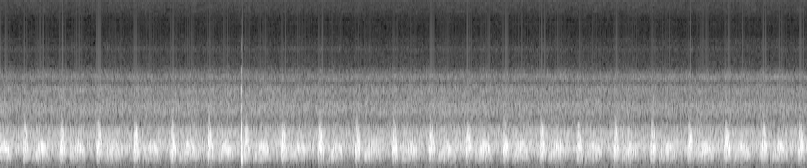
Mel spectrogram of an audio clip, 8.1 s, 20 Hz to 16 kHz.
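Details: Fetal Doppler at 10 weeks 6 days of pregnancy: rapid, regular galloping whooshes at about 160 a minute; normal fetal heartbeat.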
